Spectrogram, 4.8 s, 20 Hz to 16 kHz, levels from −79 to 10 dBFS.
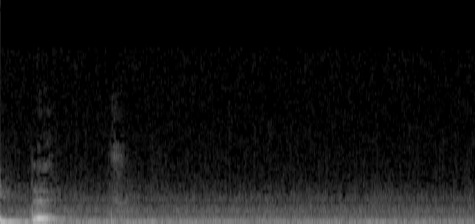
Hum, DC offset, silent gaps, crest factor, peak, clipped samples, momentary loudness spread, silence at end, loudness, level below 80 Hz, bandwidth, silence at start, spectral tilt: none; under 0.1%; none; 24 dB; -4 dBFS; under 0.1%; 18 LU; 0 s; -29 LUFS; -54 dBFS; 12.5 kHz; 0 s; -7.5 dB/octave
